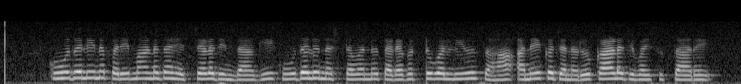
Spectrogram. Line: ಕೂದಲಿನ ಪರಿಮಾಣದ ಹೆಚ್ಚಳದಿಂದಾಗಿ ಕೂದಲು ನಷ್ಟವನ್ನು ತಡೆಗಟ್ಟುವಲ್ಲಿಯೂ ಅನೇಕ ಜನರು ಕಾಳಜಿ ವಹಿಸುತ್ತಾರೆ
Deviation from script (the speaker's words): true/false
true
